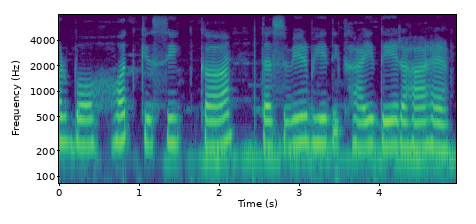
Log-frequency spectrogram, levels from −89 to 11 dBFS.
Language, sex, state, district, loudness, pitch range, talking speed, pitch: Hindi, female, Jharkhand, Deoghar, -18 LUFS, 220-240 Hz, 120 wpm, 230 Hz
